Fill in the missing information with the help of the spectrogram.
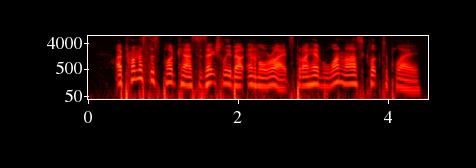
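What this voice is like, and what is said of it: Speaker's own accent. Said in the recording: “the way I talk... my accent”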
